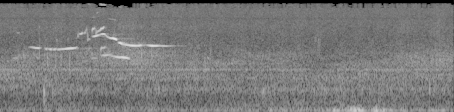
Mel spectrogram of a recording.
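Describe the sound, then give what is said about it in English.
Starlings and an eastern meadowlark singing in the evening beside a road next to a quarry on the border of Hamilton and Niagara region: a few clear, high, slurred whistles in the first second, fading out while a low, steady rumble continues and swells briefly near the end. “We've got some starlings here singing and an eastern meadowlark singing.”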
